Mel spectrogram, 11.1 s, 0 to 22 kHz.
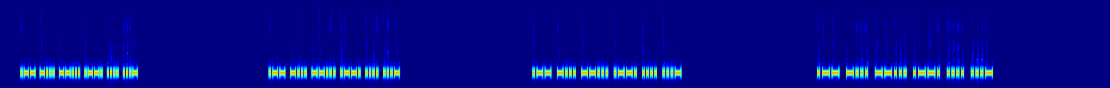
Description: Morse code, heard as a keyed tone, about 61 wpm, 700 Hz. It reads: WB7PHV WB7PHV WB7PHV WB7PHV
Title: Speed Racing - USA 2x3 Call Signs 50wpm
